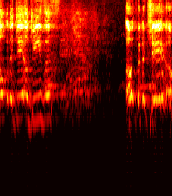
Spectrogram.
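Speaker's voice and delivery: high, mock crying, pleading voice. Speaker recalls being arrested and jailed, retelling crying out to Jesus. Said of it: "I was crying like Paul and Silas".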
